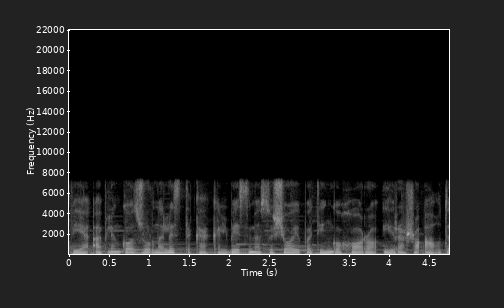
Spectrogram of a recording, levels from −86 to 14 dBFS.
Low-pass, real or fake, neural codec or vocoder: 7.2 kHz; real; none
